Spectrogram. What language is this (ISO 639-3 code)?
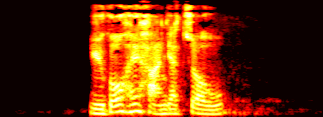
yue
